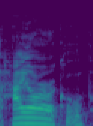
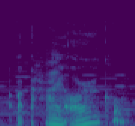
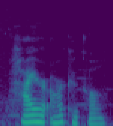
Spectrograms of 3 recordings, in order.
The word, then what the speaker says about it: hierarchical: know it's high r or high it's like high oracle um are it's not article it's hierarchical i feel like it's hot oracle but that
